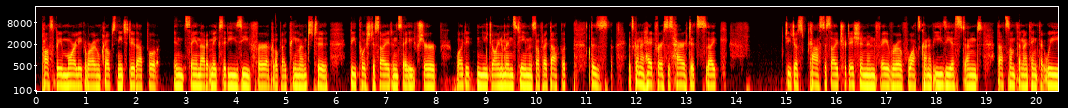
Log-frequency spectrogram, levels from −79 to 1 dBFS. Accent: Irish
